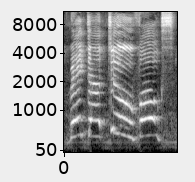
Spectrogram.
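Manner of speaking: high, loud, stretched announcer call; race announcer. Acted. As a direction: proclaim it over the crowd. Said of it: "said the announcer".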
